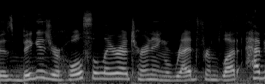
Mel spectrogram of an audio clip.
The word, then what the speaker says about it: sclera: It's pronounced sclera.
